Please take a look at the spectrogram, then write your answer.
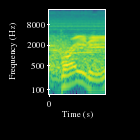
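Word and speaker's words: Brede: One and one to Brady. It is pronounced Brady even though it's spelled B R E D.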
